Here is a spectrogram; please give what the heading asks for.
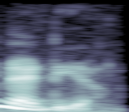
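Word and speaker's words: nadir: is eight नडिया देखिए इसमें आर जो होता है ये साइलेंट होता है ठीक है तो इसे हम पढ़ेंगे नडिया ओके अब देखिए इसकी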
